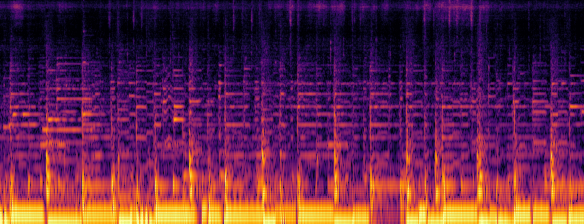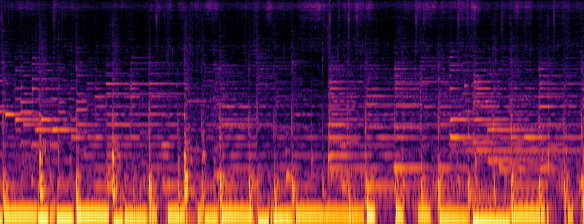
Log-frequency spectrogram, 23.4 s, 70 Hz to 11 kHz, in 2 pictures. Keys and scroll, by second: 0.0-23.3 typing.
